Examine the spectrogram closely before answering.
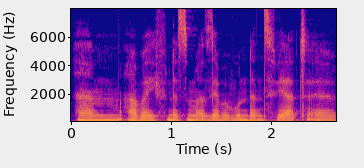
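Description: A woman's fairly low, somewhat breathy voice. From Ukraine (Kyiv), then Augsburg, Germany from age 12. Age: 20s. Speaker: founder of a social mobility network. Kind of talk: interview. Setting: living room. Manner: frequent hesitations (ähm, äh).

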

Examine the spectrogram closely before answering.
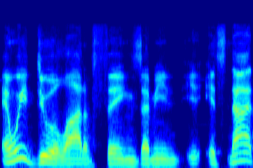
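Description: A man's medium-pitched voice with lively intonation against a quiet background. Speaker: school superintendent. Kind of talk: interview. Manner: loud.

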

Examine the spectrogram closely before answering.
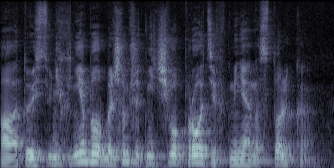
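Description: Lively intonation marks this man's speech, which carries audible room echo. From Russian provinces. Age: 40s. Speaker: podcast co-host. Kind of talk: casual chat.

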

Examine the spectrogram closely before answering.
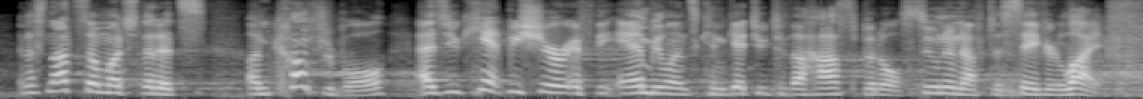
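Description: A man talks at a fairly quick pace and a high pitch, with ordinary pitch variation. He leaves hardly any pauses, and there is noticeable background noise. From US Northeast. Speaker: pastor. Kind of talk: sermon.

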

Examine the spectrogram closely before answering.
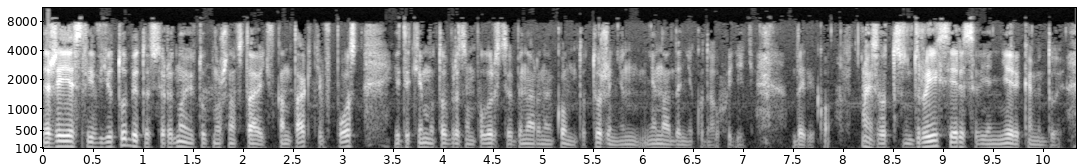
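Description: Talking at a very fast pace, a man uses ordinary pitch variation in a fairly low voice. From Ukraine. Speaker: online marketing developer. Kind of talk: interview.

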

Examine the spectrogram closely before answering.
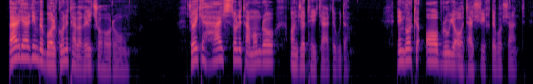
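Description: On a very clean recording with a silent background, a man at medium pitch talks at a moderate pace with very wide pitch swings and long, frequent pauses. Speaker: podcast host, computer engineer. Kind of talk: storytelling narration.

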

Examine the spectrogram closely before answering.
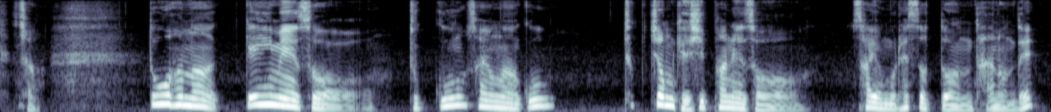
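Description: This dark, mellow voice moves in very wide pitch swings, on a very clean recording with a silent background. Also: man. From Jeju Island, South Korea. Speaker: podcast host. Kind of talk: casual solo podcast monologue. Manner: chatty, laughs often, rambling.

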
